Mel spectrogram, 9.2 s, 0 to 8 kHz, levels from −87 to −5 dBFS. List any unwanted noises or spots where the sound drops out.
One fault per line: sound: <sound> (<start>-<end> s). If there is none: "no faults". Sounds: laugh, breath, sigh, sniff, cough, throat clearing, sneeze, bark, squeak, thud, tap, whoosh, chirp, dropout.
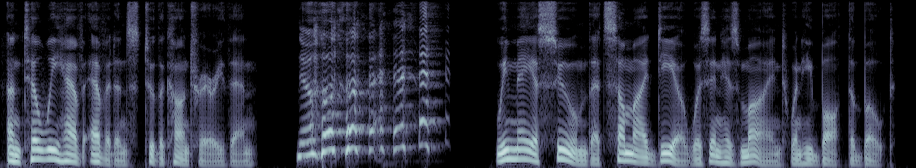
sound: laugh (3.0-4.5 s)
